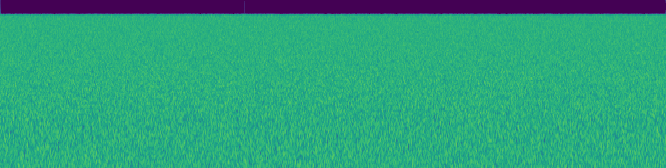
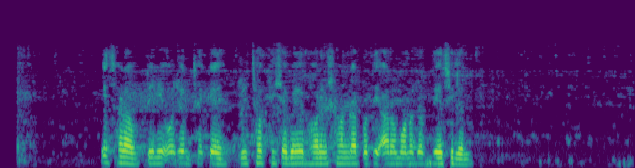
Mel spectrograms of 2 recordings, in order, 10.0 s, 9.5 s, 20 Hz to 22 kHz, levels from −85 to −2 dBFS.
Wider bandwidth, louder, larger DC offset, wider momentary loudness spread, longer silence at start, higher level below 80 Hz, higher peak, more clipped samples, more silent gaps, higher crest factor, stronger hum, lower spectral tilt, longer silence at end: first, 16 kHz vs 7.2 kHz; first, -8 LUFS vs -21 LUFS; neither; second, 0 LU vs 8 LU; second, 0 s vs 0.25 s; first, -34 dBFS vs -62 dBFS; first, 0 dBFS vs -4 dBFS; neither; neither; second, 12 dB vs 20 dB; neither; second, 0 dB/octave vs -6.5 dB/octave; second, 0 s vs 2.45 s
